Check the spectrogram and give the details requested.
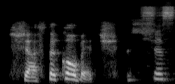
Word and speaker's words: Shostakovich: Petra Shostakovich.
